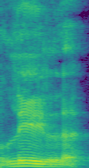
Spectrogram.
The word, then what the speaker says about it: Lehle: I pronounce it Lehle because originally, years and years ago, maybe 20 years ago, you went to their website. How do you pronounce this? And there's a little button you could press, and you hear some guy in Germany going Lehle. And now they pronounce it Lehle for some reason, but I like to pronounce it Lehle because it sounds more, more cultured.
